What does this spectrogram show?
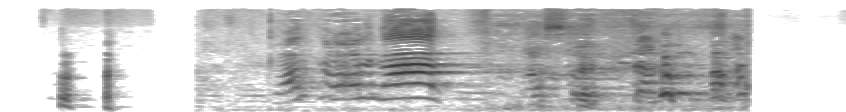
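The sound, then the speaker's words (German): A crow in Germany mimics human speech, saying "Was soll das?": two short, sharp clicks, then a raspy, voice-like phrase of a few syllables lasting about three seconds, with no other sounds around it. “Die Krähe sagt, Was soll das?”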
